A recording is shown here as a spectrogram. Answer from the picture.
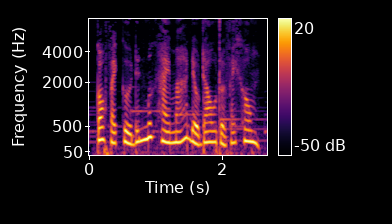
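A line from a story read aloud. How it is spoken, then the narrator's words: Gentle. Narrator (Vietnamese): Như Ý nhẹ nhàng nói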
